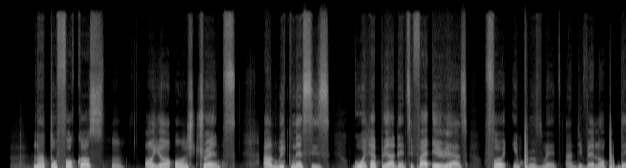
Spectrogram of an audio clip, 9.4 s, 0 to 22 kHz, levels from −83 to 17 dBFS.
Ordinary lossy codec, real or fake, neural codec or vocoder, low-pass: none; fake; autoencoder, 48 kHz, 32 numbers a frame, DAC-VAE, trained on Japanese speech; none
